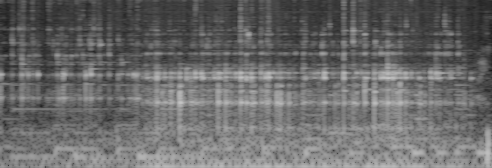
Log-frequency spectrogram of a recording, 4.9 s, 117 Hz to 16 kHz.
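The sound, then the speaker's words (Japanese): Hot water poured over coffee grounds during the main extraction pour of a pour-over brew, about 100 g of water: a continuous soft trickling and splashing with small drip-like ticks throughout. “本抽出をしていきますここではだいたい 100ml100g までお湯を入れていきます”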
